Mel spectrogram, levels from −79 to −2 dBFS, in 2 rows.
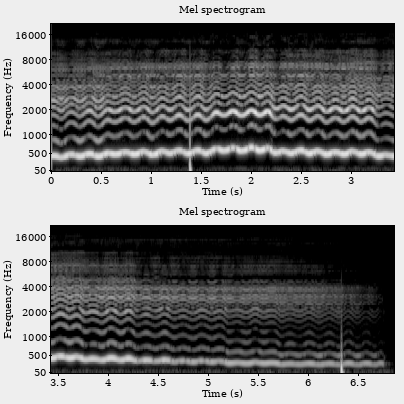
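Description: A loud pop cuts in at 1.38 to 1.41 s and again at 6.33 to 6.35 s, each a single sharp hit around 10 dB above the music, which keeps going underneath. The likely cause is a brief voltage spike, from a connector, switch or static discharge.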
